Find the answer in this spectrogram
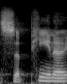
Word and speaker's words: subpoena: remember that with the the pronunciation subpoena you're not going to hear that b sound silent but the pronunciate subpoena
